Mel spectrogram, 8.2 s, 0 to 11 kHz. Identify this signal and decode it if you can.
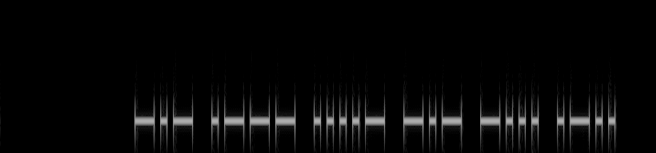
Morse code, heard as a keyed tone, about 16 wpm, 700 Hz. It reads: KJ4KBL
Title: Speed Racing - USA 2x3 Call Signs 15wpm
